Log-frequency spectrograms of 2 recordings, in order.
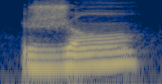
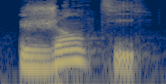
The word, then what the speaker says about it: gentil: Gentil. So it's a strange one because here this final L is not pronounced. Okay? Gentil. Gentil.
